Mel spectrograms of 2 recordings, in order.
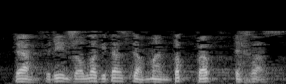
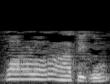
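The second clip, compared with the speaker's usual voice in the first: ordinary delivery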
